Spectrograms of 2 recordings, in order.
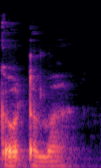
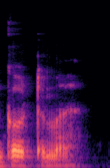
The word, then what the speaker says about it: Gotama: Pali, the convention for Pali in Sanskrit is to put the stress on the penultimate syllable, which is the second to last. So in this case, that would be the first A in Gotama.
